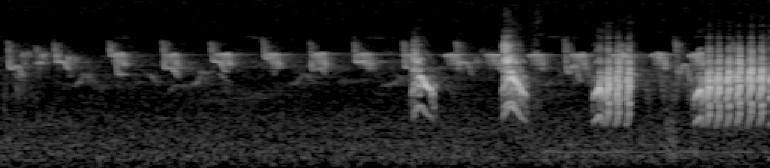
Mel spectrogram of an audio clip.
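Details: Marsh warbler, a mimic of European and African birds, in song during the breeding season. Soft repeated high ticks lead into a few loud descending notes, then harsh rapid rattling bursts, over faint background hiss.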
